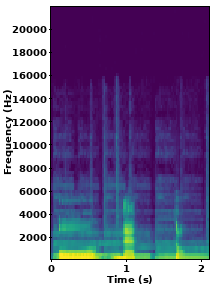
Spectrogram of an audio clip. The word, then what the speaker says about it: Onet: It is pronounced Onet. I did check the Japanese pronunciation. And in Japanese, when you go to this first town, they pronounce it Oneto. Oneto.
